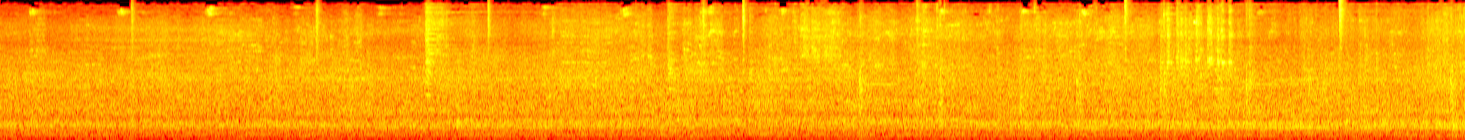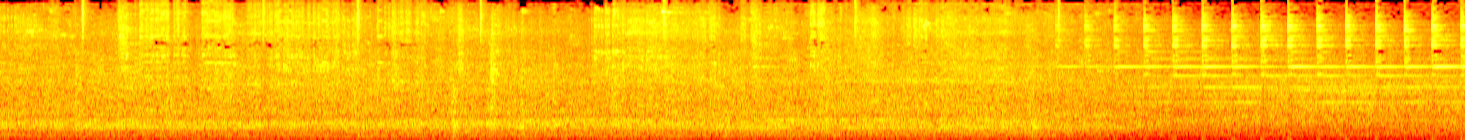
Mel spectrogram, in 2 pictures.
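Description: A train of diesel locomotives rolling past: a steady rumble with wheels clicking over rail joints. Near the end the sound changes to a regular pulsing with high ringing tones as another locomotive approaches.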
